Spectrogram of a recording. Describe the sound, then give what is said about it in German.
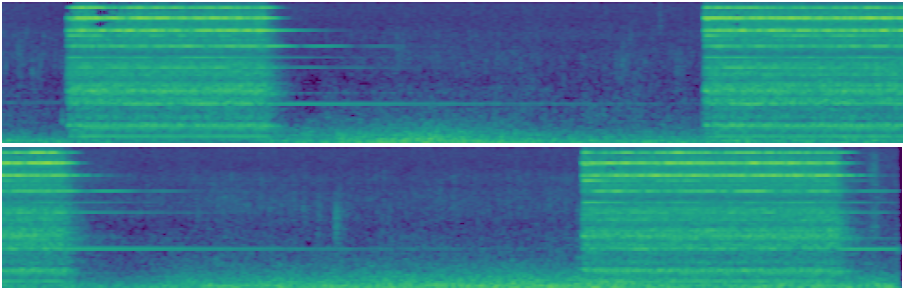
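A telephone rings in three long bursts separated by pauses of several seconds. Each burst is a bright, trilling electronic bell, and the third keeps ringing to the end. “Ich gehe ans Telefon.”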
